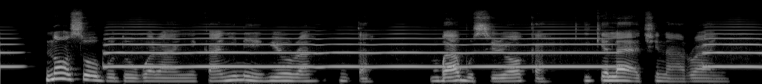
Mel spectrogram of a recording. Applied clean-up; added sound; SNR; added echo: none; Trumpet; -3 dB; none.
